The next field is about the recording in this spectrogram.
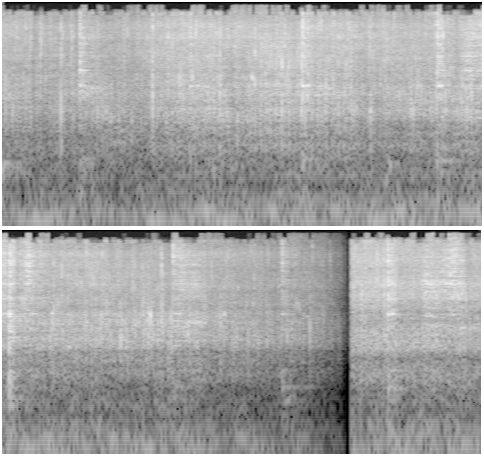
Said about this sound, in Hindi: तो ये देखिए हमने भिंडी को थोड़ी देर जो है भून लिए हैं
